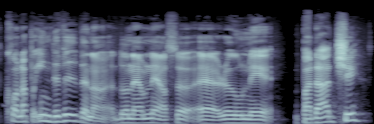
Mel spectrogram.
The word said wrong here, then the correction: Bardghji: som eh, Olof Lund eh, säger, uttalar hans efternamn. – Bardghji heter han. – Bardghji heter han då tydligen.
